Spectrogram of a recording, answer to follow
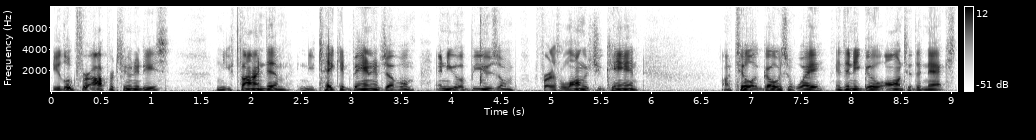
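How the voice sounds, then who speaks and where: In a very clean recording with a silent background, a man speaks at a moderate pace in a fairly low pitch. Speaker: crypto content creator and part-time trader. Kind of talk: casual livestream commentary. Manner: animated.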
